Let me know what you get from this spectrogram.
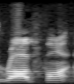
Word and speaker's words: Rob Font: I did call out Fab Rant. His name's Rob Font, and people were like, you said his name wrong.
